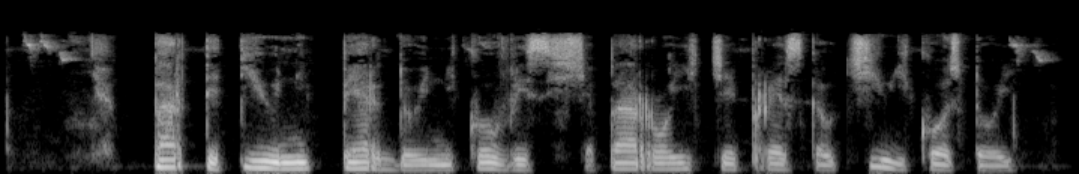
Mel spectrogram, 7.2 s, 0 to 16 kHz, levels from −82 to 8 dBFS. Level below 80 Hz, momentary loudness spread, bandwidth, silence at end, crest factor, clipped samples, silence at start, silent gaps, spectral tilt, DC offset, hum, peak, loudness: -52 dBFS; 13 LU; 8 kHz; 0.2 s; 18 dB; under 0.1%; 0.15 s; none; -3.5 dB/octave; under 0.1%; none; 0 dBFS; -17 LUFS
